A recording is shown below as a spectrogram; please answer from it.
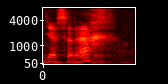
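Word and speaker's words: Y'Shaarj: Isarg, en inglés lo pronuncian Yasarag. O Yasarg, o algo así raro.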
